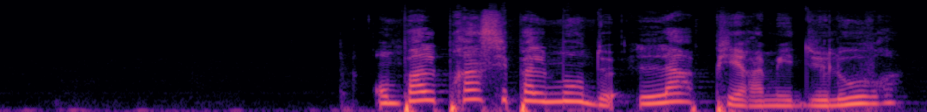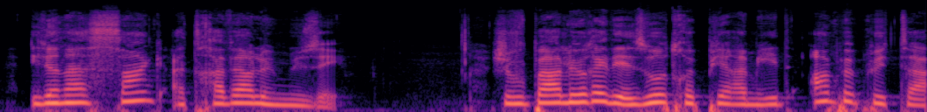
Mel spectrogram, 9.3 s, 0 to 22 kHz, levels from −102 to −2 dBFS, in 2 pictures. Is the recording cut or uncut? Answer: cut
